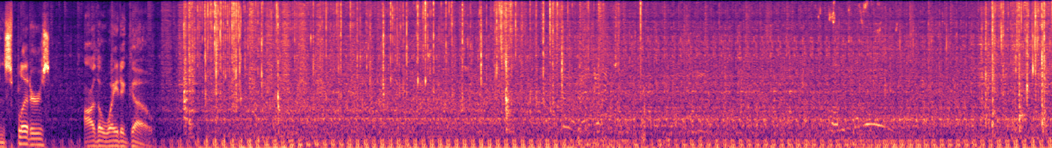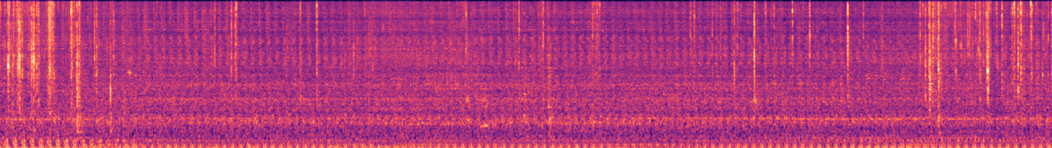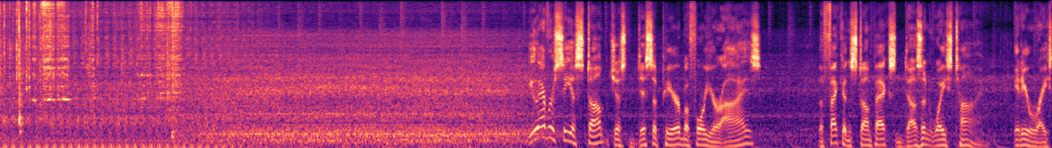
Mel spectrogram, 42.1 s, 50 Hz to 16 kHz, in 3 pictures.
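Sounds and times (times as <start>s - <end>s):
tractor diesel engine running: 0.0s - 42.0s
wood cracking and splintering: 2.2s - 11.0s, 11.9s - 30.8s.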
